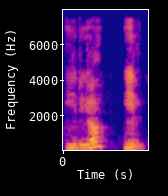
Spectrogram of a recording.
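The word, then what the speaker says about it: 일요일: দেখেন আছে ঠিক আছে তাইলে এখানে মূলত উচ্চারণটা হবে ইরিও ইল ইরিও ইল ইরিও ইল এই ইরিও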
